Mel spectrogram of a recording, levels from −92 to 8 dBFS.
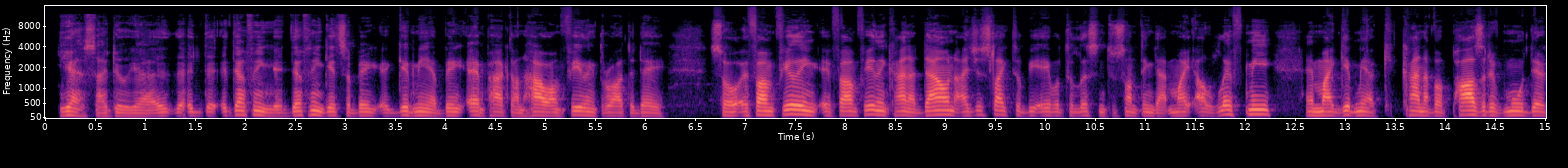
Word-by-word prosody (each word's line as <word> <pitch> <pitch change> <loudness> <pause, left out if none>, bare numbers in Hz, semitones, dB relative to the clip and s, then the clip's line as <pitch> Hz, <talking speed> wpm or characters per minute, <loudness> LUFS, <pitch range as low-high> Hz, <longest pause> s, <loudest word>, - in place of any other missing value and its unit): Yes, 115 -6 0
I 95 0 -3
do, 100 -1 -4
yeah, 95 -1 -3
it 110 +2 -4
it 110 -1 -5
it 120 - -6
definitely 130 -7 0
it 100 - -13
definitely 125 +1 +1
gets 120 -1 -3
a - - -4
big 105 -2 -5
give 125 0 0
me 115 -1 0
a 100 - -2
big 115 +4 -3
impact 120 -2 -1
on 100 -1 -3
how 115 +3 +4
I'm 105 -1 0
feeling 120 -1 0
throughout 105 0 -2
the - - -8
day, 100 -2 -5 0.4
so 115 -1 0
if 120 +3 -5
I'm 130 -2 +7
feeling 145 -4 +5
if 120 +2 -7
I'm 125 -2 +4
feeling 140 -3 +1
kind 120 0 +1
of 100 -2 -6
down, 140 +1 +6
I 115 - -2
just 130 +4 -6
like 135 -3 +1
to - - -7
be 120 +3 -6
able 115 -1 -4
to 110 - -11
listen 110 -2 -5
to 100 - -13
something 110 -1 -4
that 100 0 -4
might 115 +2 -2
uplift 140 +7 -2
me 150 -1 +4 0.3
and 120 -1 0
might 120 -2 +3
give 135 +2 0
me 120 0 0
a 105 - -5
k - - -16
kind 125 -2 +2
of - - -6
a 115 - 0
positive 130 -5 +4
mood 125 -2 0
there 120 -3 0
115 Hz, 245 wpm, -25 LUFS, 105-125 Hz, 0.4 s, I'm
